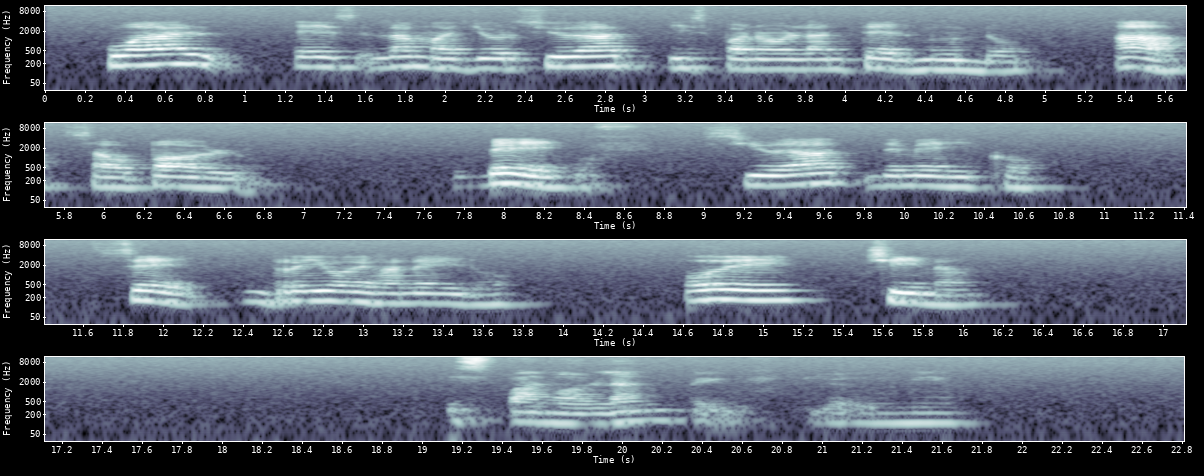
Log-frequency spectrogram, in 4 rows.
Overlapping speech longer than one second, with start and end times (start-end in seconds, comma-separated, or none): none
